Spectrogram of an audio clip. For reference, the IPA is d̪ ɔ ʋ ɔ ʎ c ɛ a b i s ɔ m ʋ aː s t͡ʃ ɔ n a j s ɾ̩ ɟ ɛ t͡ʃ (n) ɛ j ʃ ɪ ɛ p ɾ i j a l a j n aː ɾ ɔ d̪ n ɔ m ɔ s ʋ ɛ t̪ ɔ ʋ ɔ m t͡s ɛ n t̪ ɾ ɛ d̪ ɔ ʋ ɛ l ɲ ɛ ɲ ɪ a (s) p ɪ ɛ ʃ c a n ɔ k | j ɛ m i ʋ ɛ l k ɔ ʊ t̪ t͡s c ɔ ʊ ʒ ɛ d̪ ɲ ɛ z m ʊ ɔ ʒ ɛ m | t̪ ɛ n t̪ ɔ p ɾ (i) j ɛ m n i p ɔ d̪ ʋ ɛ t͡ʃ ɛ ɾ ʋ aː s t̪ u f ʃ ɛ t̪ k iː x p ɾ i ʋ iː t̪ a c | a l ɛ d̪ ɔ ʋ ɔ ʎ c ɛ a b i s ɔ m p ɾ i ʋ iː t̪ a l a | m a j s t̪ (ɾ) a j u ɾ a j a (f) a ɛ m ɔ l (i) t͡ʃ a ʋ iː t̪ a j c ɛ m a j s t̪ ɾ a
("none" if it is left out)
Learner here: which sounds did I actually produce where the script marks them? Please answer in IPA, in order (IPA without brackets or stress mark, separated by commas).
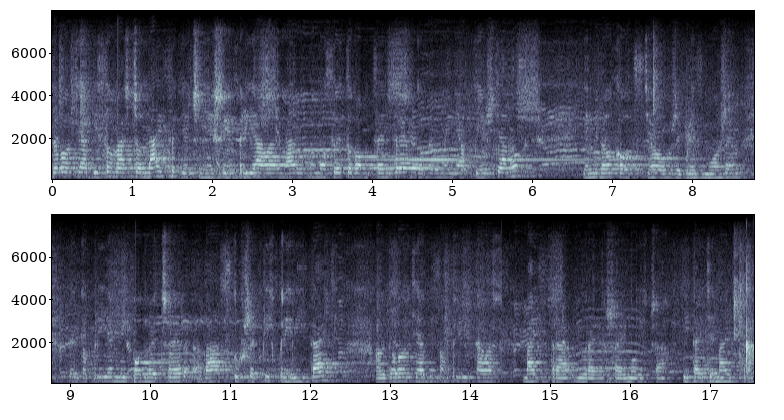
ɲ, f, iː, ɾ, ʃ, i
